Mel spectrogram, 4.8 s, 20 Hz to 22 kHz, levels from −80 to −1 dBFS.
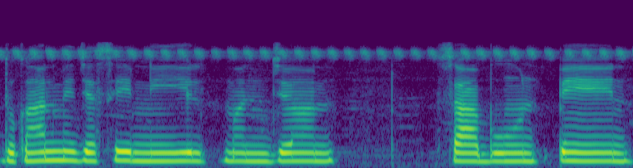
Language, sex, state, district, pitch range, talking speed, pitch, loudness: Hindi, female, Uttar Pradesh, Muzaffarnagar, 195-200 Hz, 100 wpm, 195 Hz, -16 LUFS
